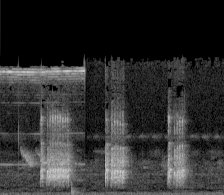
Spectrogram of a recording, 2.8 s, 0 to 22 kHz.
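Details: Sunda pygmy woodpecker lure call: three short, harsh, buzzy bursts, each about a quarter second long, spaced roughly every 0.8 seconds, with a faint thin whistle before the first.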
